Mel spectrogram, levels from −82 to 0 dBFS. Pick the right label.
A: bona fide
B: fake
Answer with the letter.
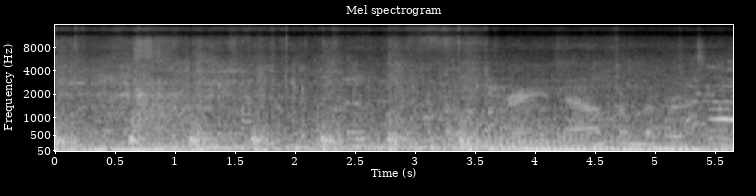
B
